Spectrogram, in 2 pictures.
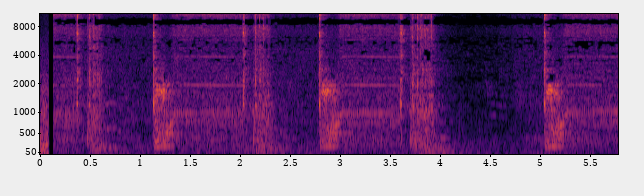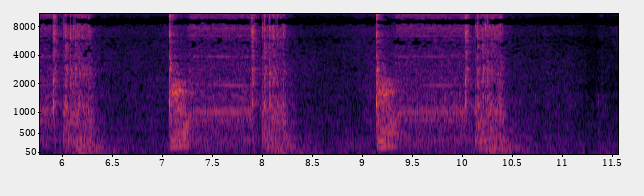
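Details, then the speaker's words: Water pump cycles in short rattling bursts, each stop ending in a sharp knock and shudder through the pump and pipework, sometimes brief, sometimes longer: water hammer whenever the pump stops. "mudah-mudahan tadi bisa melihat ya dengan jelas bahwa memang setiap kali pompanya berhenti itu ada getaran ya, dadat. Kadang getarannya sebentar, kadang lama gitu ya."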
